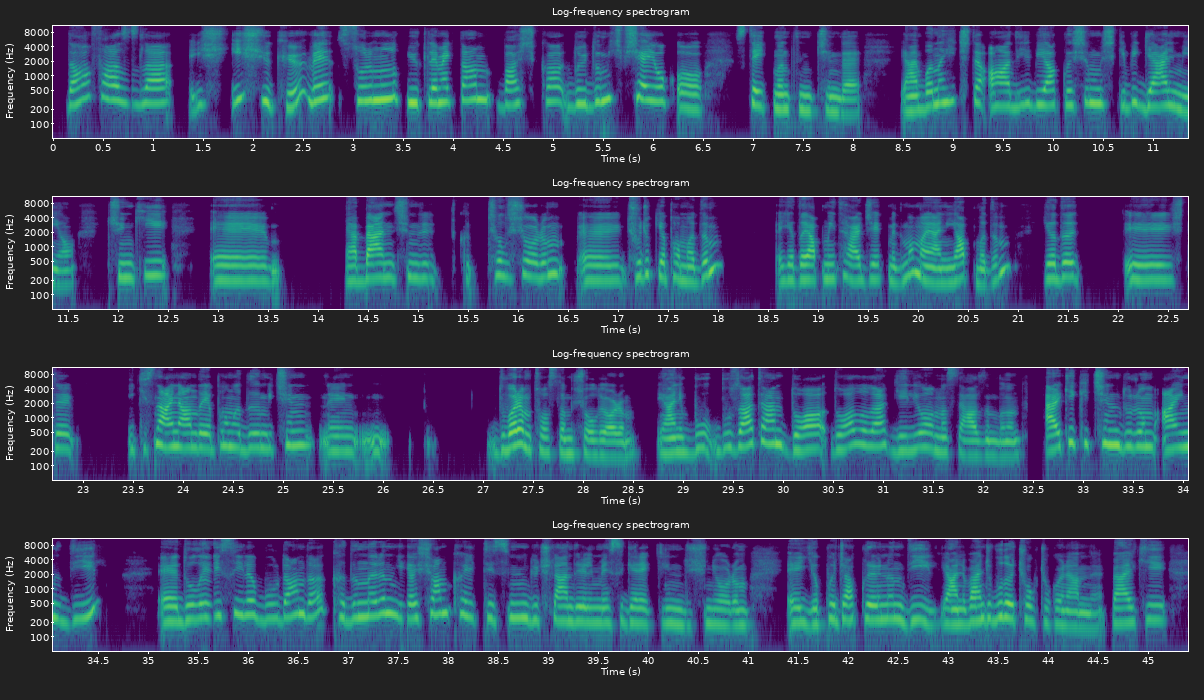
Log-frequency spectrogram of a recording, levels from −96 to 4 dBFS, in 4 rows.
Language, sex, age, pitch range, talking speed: Turkish, female, 30-49, 205-260 Hz, 125 wpm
